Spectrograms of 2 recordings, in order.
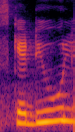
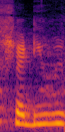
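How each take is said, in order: First: The word begins with an 'sk' sound. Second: The word begins with an 'sh' sound. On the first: "स्केड्यूल या शेड्यूल कुछ भी बोल सकते हो" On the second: "स्केड्यूल या शेड्यूल कुछ भी बोल सकते हो"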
